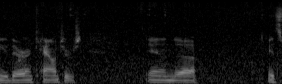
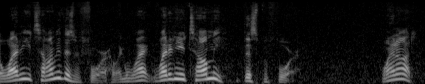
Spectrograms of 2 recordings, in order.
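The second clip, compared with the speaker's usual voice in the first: high, loud, insistent disbelief; almost shouting why not; incredulous pleading; 9 semitones higher, 5 dB louder than usual. Retold or imitated. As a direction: demand to know why he kept it secret. Pressing grandfather, incredulous questions.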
